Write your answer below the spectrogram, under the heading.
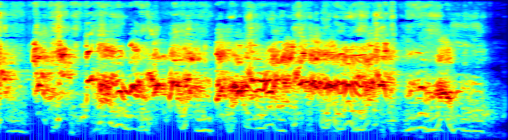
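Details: Miniature Pinscher named Teco, a pet dog, crying very loudly in a fierce outburst: a continuous stream of high, whiny, wavering yelps and whimpers with short barks, with hardly a pause over five seconds.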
